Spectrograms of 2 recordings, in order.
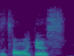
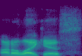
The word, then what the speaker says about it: Autolycus: And then Saturday, I was Autolycus, not Autolycus.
